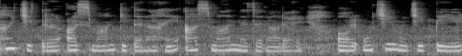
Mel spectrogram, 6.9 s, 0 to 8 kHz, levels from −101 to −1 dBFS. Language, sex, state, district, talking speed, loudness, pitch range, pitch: Hindi, female, Bihar, Madhepura, 130 wpm, -29 LUFS, 190-220 Hz, 205 Hz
